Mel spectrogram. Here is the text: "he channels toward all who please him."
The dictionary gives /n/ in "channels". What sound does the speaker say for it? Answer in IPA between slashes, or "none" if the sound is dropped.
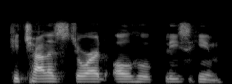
/l/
